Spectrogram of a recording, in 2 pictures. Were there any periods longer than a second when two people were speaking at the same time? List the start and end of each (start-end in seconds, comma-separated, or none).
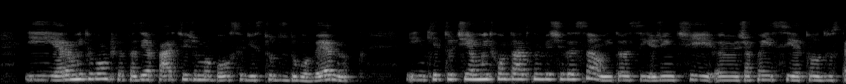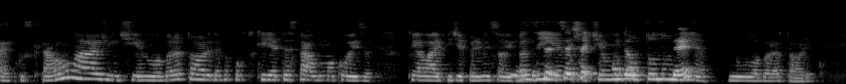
13.6-15.4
